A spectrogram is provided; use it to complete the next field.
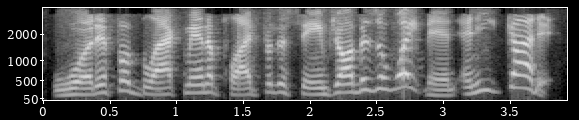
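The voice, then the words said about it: Tucker Carlson impression. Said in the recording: “my Tucker Carlson impression”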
